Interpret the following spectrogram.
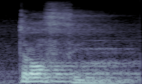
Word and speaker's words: Trófimo: Trófimo, así, Trófimo, con acento en la o.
